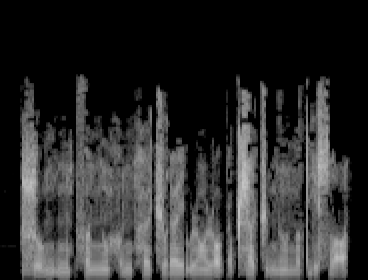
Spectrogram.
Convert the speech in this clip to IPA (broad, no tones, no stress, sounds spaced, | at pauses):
ɮ o̰ ŋ ḛ ɲ õ p θ ɔ ɲ ũ h ɔ̰ ɲ h œ t͡ʃ o ɾ œ e̯ ɾ ṵ ɹ ɔ̃ ɹ ɔ̰ ɡ ɔ̰ tˤ ʒ u t͡ʃ o̰ ɲ ð ũ n ɔ t j e ç ðˤ ḛ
